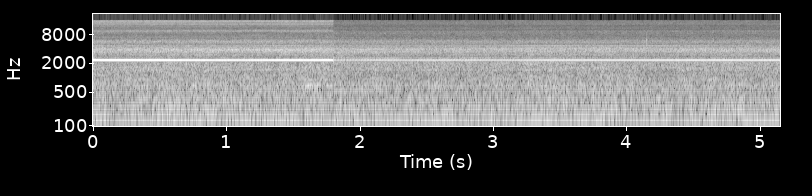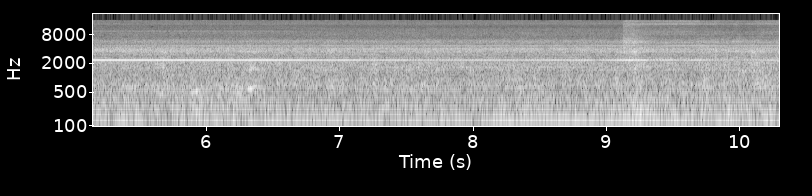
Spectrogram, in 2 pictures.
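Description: Hot air seam sealing machine running: a steady blower rush with a thin high whine and a low hum as seam tape is fed through its rollers. About two seconds in the hiss drops a little, and it rises again near the end.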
